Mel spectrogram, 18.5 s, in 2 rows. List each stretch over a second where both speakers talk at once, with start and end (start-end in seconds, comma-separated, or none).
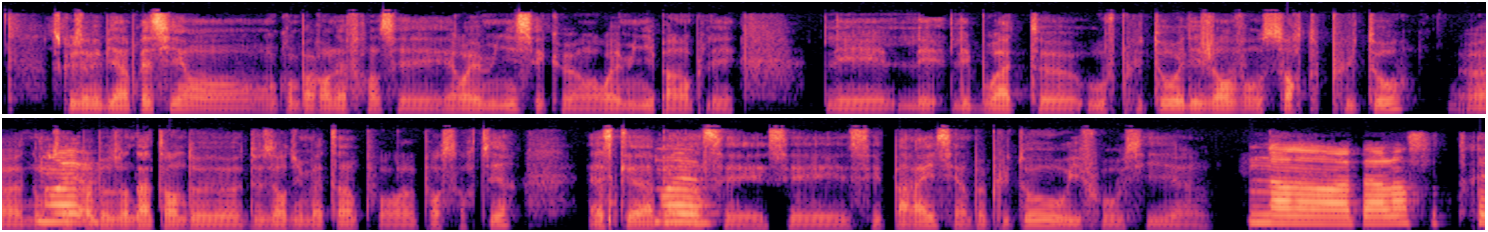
none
